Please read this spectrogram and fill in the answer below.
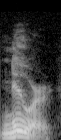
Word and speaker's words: Neewer: They said, "It's absolutely pronounced Neewer like a newer car, a newer camera.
